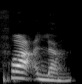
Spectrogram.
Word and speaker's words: fa'lam: So ya'lamu becomes i'lam, but since there is a fa before it, so Hamzatul Wasl is not pronounced. You're gonna say fa'lam. Fa'lam annahu la ilaha.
